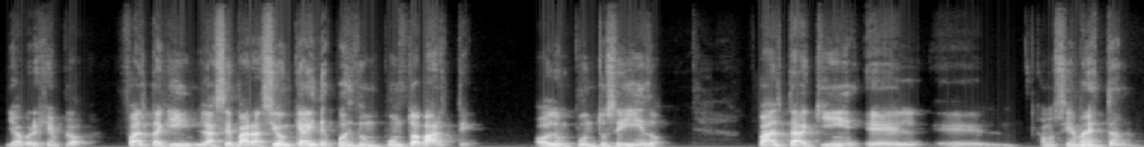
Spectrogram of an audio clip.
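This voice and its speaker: A young male teacher walks students through a recorded online class. His voice sits a little high, and his delivery is casual and direct, with frequent "eh" fillers. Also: normal speed, a bit bright.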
